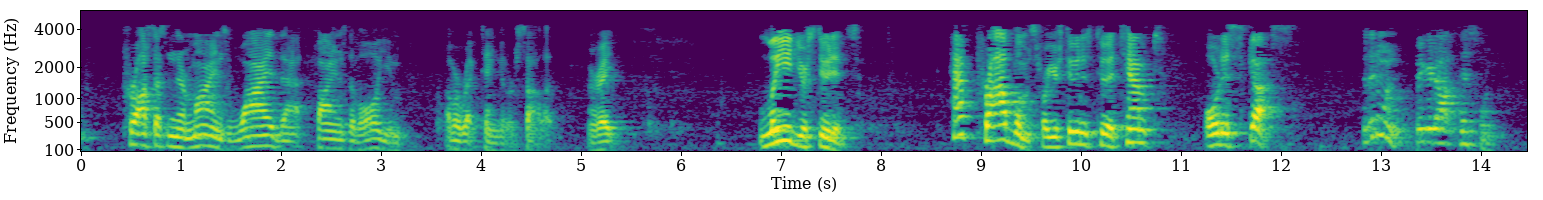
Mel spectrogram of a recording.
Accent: Midwest, United States; You see, actually, I come from the Midwest.

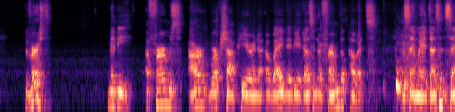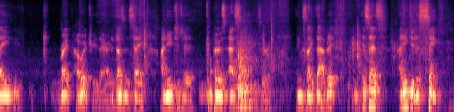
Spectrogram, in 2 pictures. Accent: Lancaster, Pennsylvania, United States; I'm from Lancaster, Pennsylvania.

